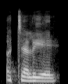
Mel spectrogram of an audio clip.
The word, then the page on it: atelier: Indian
